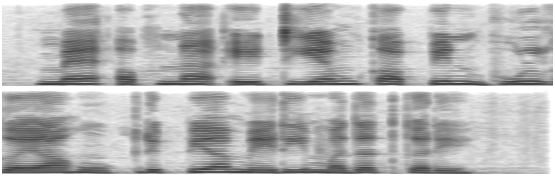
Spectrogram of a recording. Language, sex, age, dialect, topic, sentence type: Hindi, female, 18-24, Marwari Dhudhari, banking, statement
